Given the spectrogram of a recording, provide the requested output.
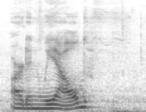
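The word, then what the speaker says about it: Ardenweald: over to ardan weld ardan weld is is how I prefer to pronounce it if it's if if it's all the same to to everyone and we got to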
